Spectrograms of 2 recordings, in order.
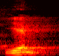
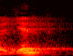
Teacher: I kombination med J hører man heller ikke noget H. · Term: de stumme konsonanter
